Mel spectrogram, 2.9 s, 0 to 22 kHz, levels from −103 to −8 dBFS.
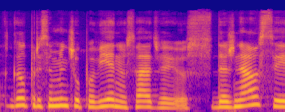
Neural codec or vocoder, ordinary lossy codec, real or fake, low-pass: codec, 44.1 kHz, 7.8 kbps, DAC; Opus, 64 kbps; fake; 14.4 kHz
